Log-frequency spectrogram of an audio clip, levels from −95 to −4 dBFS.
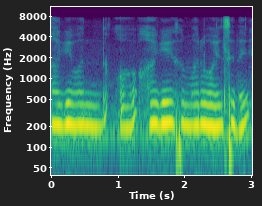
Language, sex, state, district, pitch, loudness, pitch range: Kannada, female, Karnataka, Bidar, 210 Hz, -14 LUFS, 205-215 Hz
